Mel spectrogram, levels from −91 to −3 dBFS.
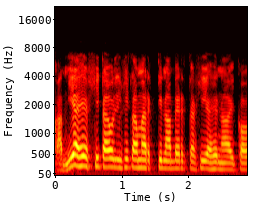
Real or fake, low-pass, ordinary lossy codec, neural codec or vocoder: real; 7.2 kHz; Opus, 32 kbps; none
